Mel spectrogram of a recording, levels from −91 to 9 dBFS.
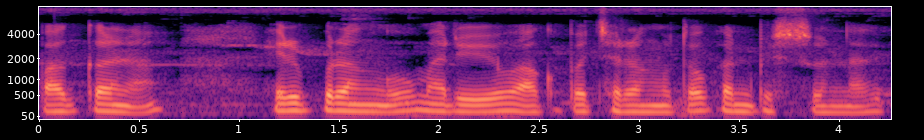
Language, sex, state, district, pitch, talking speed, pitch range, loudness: Telugu, female, Telangana, Mahabubabad, 135 Hz, 100 wpm, 130-145 Hz, -18 LUFS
